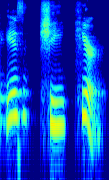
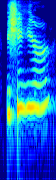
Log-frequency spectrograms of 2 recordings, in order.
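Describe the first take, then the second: First: Each word is said separately without linking. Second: The first two words run together smoothly. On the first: The speaker calls it wrong. "If you're a beginner, you say is she here?" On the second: The speaker calls it right. "But a native says"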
